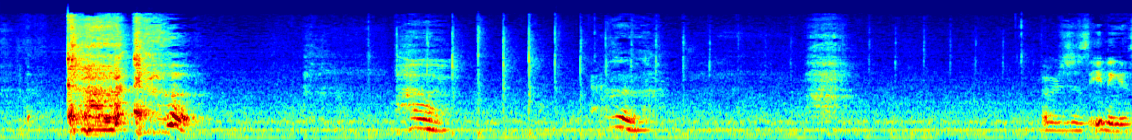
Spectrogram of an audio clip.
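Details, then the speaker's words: Harsh, explosive coughs with gasping, strained breaths between bursts, from an adult woman who inhaled part of her food and feels food in her lungs; a choking cough fit as the airway tries to clear it. "and i inhaled part of it i thought i was gonna choke to death"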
